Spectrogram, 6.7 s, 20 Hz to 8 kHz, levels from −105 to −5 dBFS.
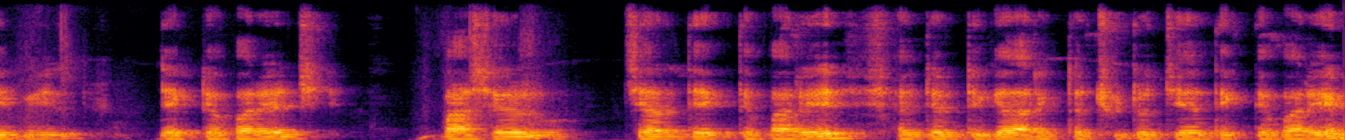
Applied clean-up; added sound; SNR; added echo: neural mask model DeepFilterNet 3.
